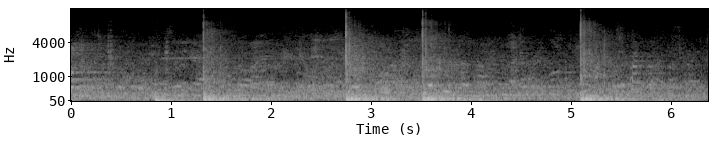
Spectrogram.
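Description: A basketball bouncing on a gym floor five times, slowly and unevenly, each bounce a dull thud with a sharp slap on top, over a steady murmur of voices.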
